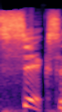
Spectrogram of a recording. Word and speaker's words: CIX: That's Six, and that's spelled C-I-X, Save Me, Kill Me.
